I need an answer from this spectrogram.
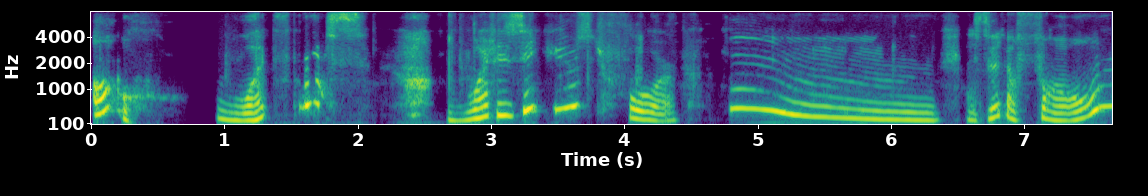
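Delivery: slow, playful, pretend-curious voice full of wonder. Showing how you distract small kids, speak in a playful pretend-curious voice. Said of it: "pretending and making interesting sounds".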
